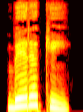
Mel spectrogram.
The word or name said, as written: ಬೆರಕಿ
